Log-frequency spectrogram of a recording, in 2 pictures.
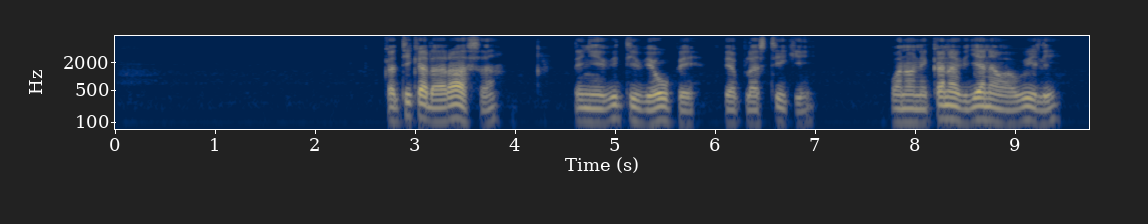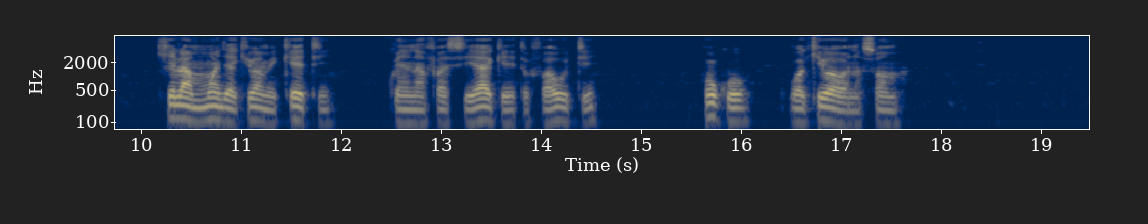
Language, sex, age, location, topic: Swahili, male, 18-24, Dar es Salaam, education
